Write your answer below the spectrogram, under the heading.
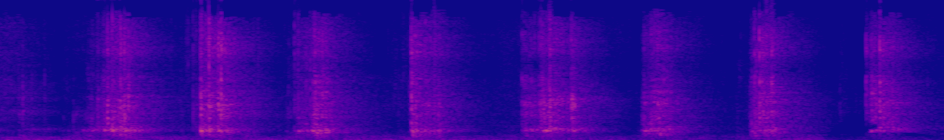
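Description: Hand-twisted pepper mill grinding peppercorns: about eight short grinding strokes, roughly two a second.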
